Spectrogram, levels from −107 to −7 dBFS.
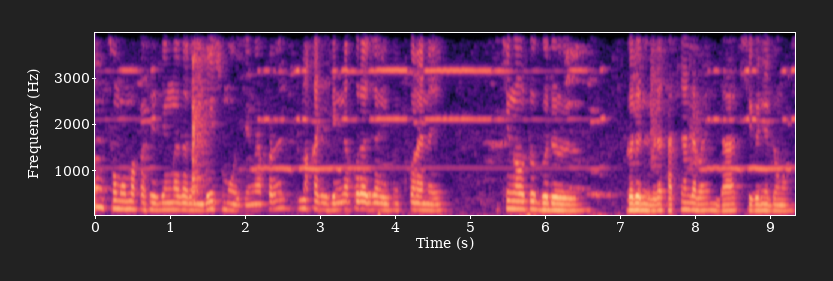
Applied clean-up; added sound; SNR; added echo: classical method log-MMSE.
